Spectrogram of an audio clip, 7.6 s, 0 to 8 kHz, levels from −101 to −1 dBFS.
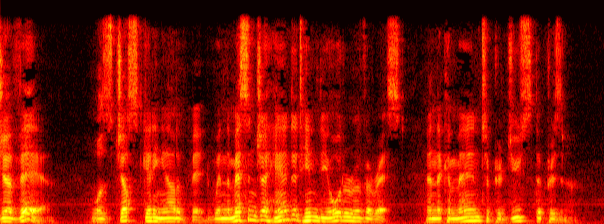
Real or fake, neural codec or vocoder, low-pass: real; none; 7.2 kHz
